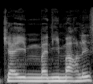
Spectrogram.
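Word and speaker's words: Kymani Marley: Nous aurions pu citer aussi Twinkle Brothers, Kaimani Marley, c'est comme ça qu'on prononce? – Ouais.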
